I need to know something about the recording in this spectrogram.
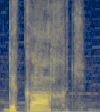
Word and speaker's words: Descartes: o pessoal fala mas o essa ele não é pronunciado então é remédio de kart eu só tirar Oeste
